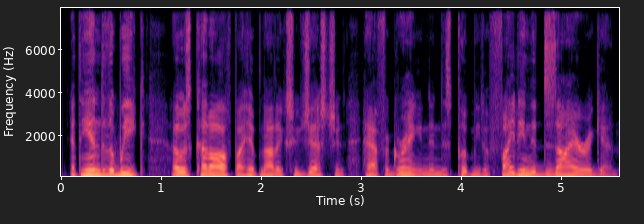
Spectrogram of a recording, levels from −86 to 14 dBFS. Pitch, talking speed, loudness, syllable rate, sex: 160 Hz, 270 wpm, -18 LUFS, 6.7 syllables/s, male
